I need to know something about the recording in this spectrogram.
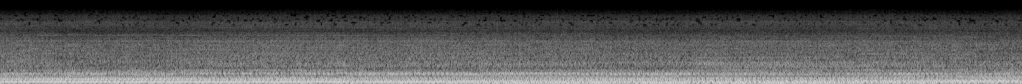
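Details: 1974 Chevy Nova with a new Chevy 350 V8 on first start: a steady, even fast idle of about 2000 rpm with a smooth, unbroken rumble during cam break-in. Normal. It was shut off early for oil leaking from the valve covers, which had no PCV valve or breather.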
